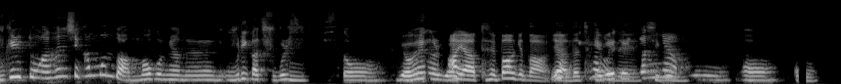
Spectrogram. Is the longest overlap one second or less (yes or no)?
no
